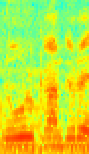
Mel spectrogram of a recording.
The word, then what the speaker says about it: Loolcondera: at lul kandura estate although it spelled like Lula actually is called lul kandura estate and now we are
